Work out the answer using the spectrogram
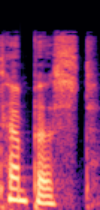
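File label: "tempest", US English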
